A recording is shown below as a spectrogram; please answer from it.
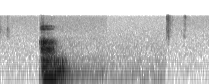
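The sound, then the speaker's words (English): A flip phone is snapped shut with one sharp, loud snap and a short fading tail, followed by two tiny faint clicks in near silence. “Click. That's snap the phone shut.”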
